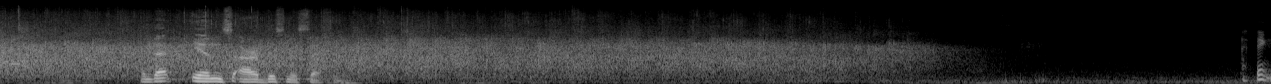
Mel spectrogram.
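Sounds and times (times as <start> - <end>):
audience applause: 0.0 - 9.7
speech: 1.4 - 3.6.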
